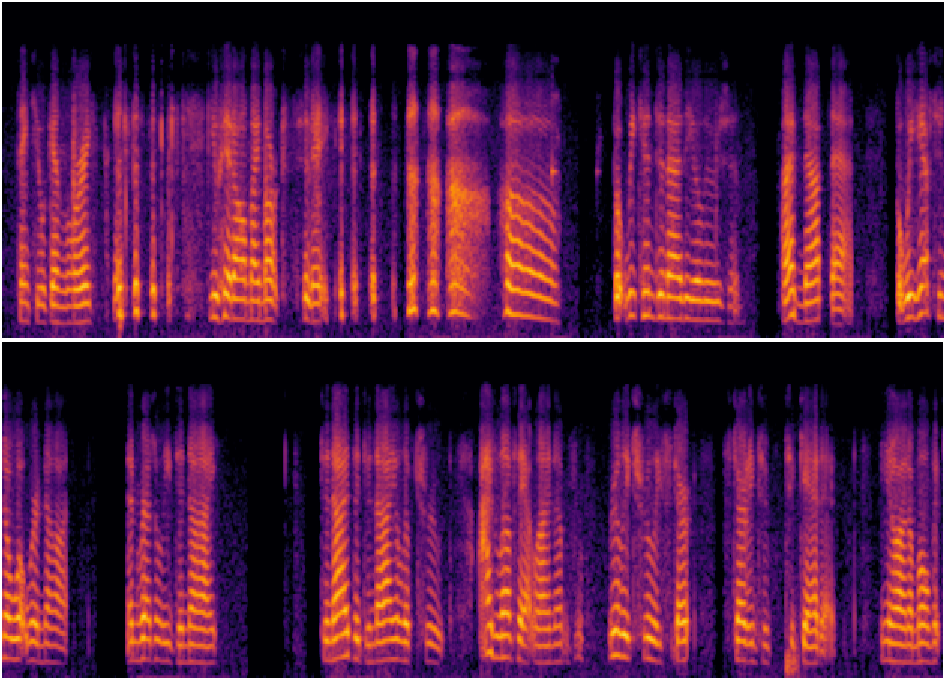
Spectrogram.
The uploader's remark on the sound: ACIM Daily Conference Call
